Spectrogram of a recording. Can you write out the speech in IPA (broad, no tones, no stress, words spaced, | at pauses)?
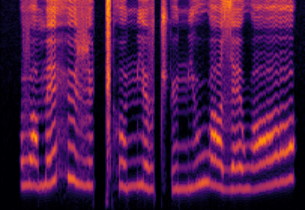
vɑmɛ høɮøǁʰomʲœv t͡ʃʼʉmʲu wɑzɛwɑ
